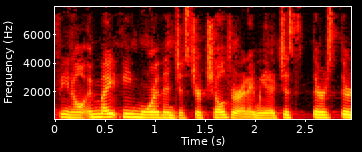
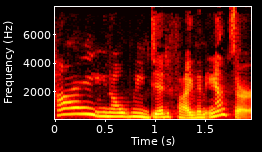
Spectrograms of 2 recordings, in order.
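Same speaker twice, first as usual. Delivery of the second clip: high, very cheery voice. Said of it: "she just was very cheery".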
